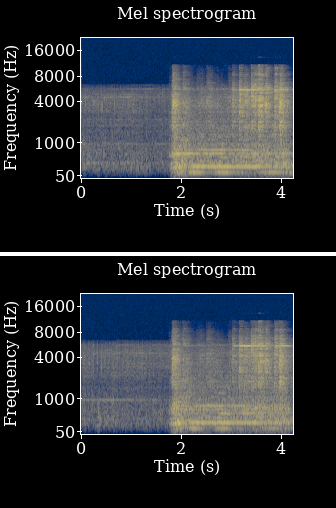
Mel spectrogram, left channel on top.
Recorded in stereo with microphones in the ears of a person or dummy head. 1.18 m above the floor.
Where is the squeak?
15° right (ahead or behind), 1.2 m.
